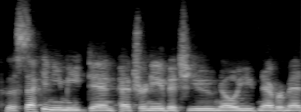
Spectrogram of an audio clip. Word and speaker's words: Petronijevic: Like, for example, Dan I'm going to get his name wrong. Petronijevic. It's Petronijevic.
